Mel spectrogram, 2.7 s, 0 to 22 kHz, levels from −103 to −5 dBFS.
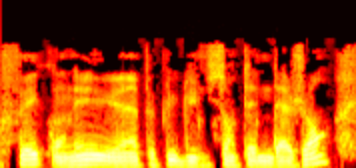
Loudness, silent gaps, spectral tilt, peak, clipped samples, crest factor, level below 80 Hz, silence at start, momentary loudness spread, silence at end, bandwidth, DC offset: -14 LUFS; none; -7 dB/octave; -2 dBFS; under 0.1%; 12 dB; -40 dBFS; 0 s; 5 LU; 0 s; 7.6 kHz; under 0.1%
